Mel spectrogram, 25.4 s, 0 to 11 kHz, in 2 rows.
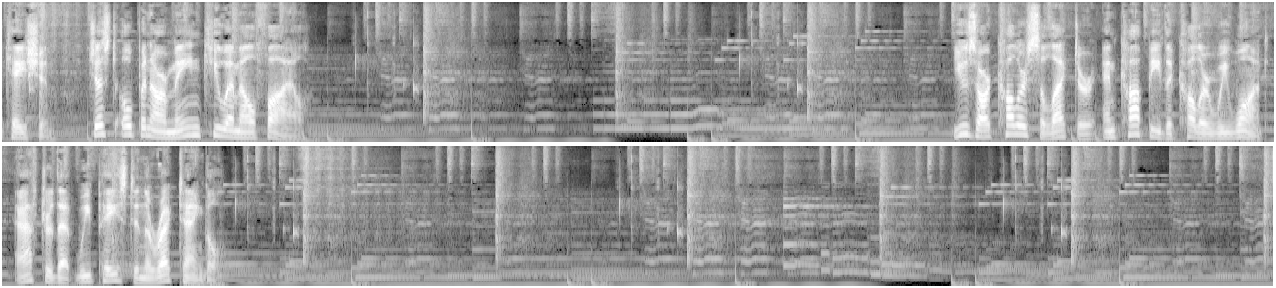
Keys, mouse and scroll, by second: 5.0 middle click, 5.5-9.0 drag, 9.0 right click, 9.7-12.6 drag, 12.6-13.8 right drag, 13.8-16.1 drag, 16.9 click, 18.2-21.5 drag.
